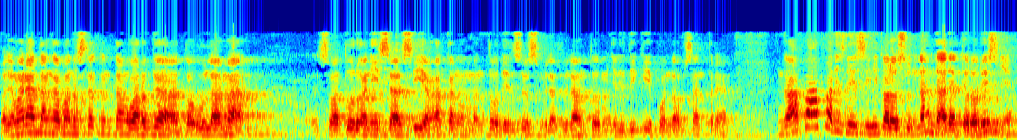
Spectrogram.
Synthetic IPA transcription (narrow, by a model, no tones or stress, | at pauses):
baɡajmanat̪aŋɡapanɾust̪at̚t̪ːənt̪aŋwarɡaːt̪awulamaʔ | suat̪uɔrɡanisasijaŋakanməmbənt̪ʊdit̪ususəmbilansəmilaunt̪ʊk̚məɲalidikipɔndɔ̰kpsant̪ɾa | ŋɡaːpaːpadisəlisiɦikalawsunːaɦndaʔadat̪eɾoɾɪsɲa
